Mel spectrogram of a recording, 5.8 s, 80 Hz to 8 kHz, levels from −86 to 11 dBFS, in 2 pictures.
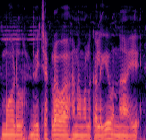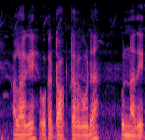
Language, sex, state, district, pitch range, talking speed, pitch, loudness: Telugu, male, Andhra Pradesh, Sri Satya Sai, 95-100 Hz, 105 wpm, 95 Hz, -17 LUFS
